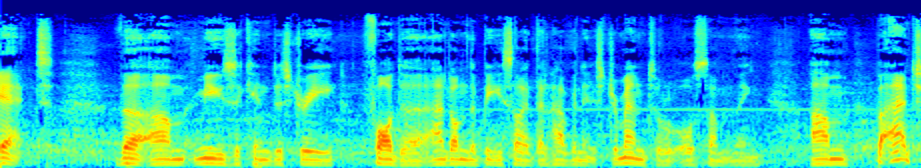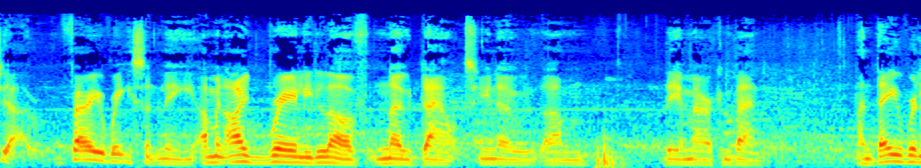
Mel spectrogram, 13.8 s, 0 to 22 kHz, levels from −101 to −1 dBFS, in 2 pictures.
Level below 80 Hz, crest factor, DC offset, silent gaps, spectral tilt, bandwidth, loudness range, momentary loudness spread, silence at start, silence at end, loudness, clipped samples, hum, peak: -56 dBFS; 22 dB; under 0.1%; none; -4.5 dB/octave; 16 kHz; 7 LU; 15 LU; 0 s; 0 s; -26 LUFS; under 0.1%; none; -4 dBFS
